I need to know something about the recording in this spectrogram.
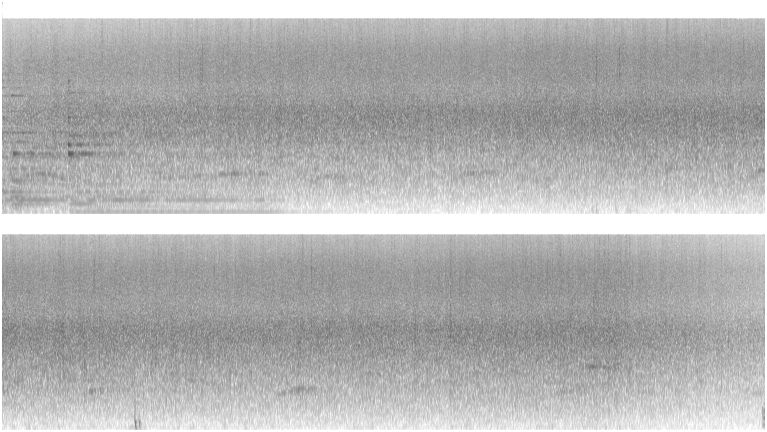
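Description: Studio audience applauding steadily for about twenty seconds, tapering off near the end. A closing held chord of the accompanying music sounds under the first few seconds and fades out about four seconds in.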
